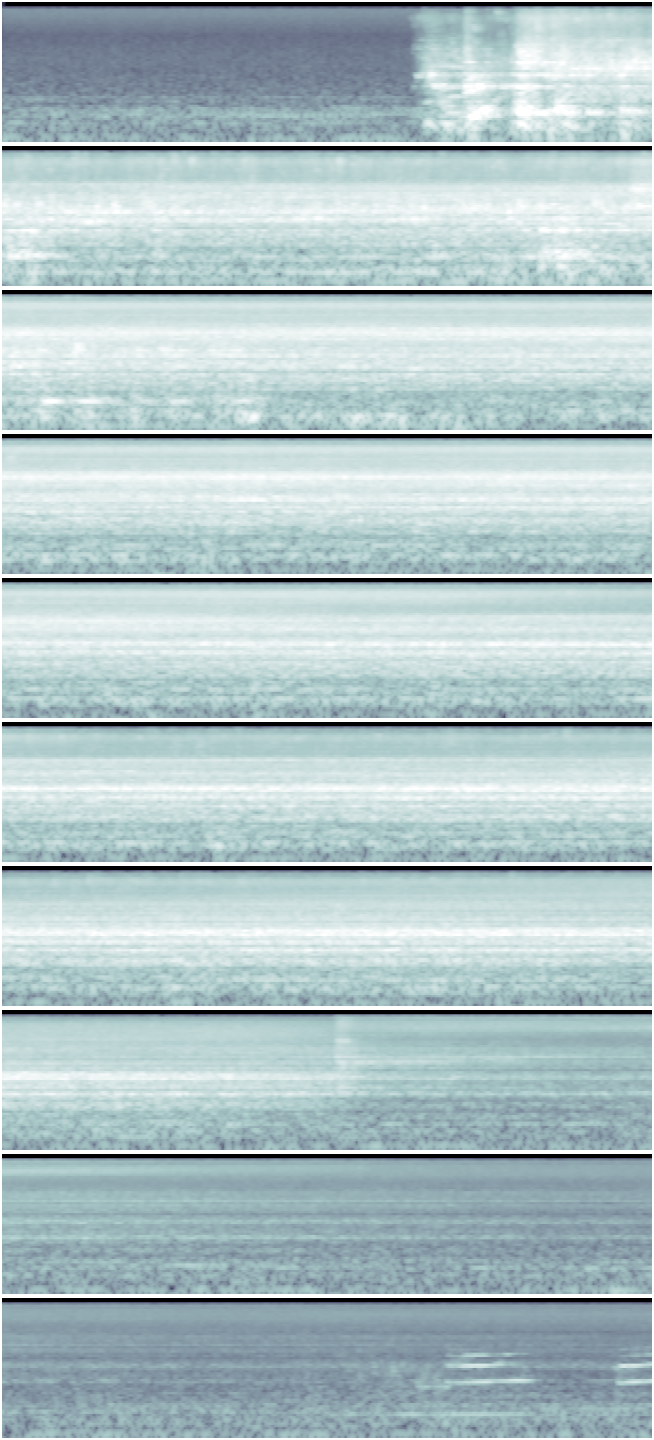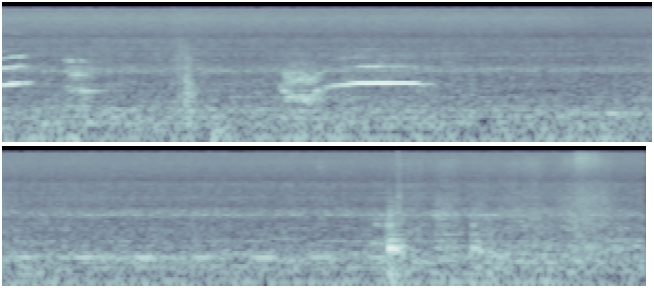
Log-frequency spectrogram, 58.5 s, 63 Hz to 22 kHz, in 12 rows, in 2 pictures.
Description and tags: Recorded in my small apartment bathroom because I just need to start recording stuff to get my sound library going. Recorded with my Zoom H4n using its built-in condenser mics at a 90 degree XY coincident pattern. Bonus cat meows toward the end (Translated as "Daddy, what are you doing? Why are you in the bathroom with the door cracked??")
flush, flushing, meow, bathroom, cat, plumbing, toilet, water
